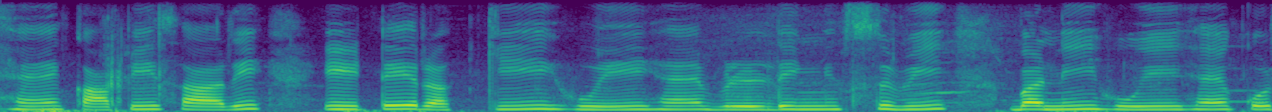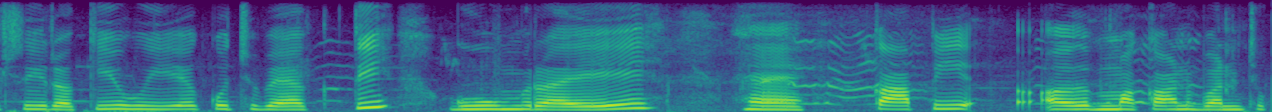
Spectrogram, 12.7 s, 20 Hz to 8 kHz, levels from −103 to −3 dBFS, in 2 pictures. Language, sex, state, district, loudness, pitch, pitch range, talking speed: Hindi, female, Uttar Pradesh, Budaun, -21 LUFS, 245 Hz, 235-260 Hz, 125 wpm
